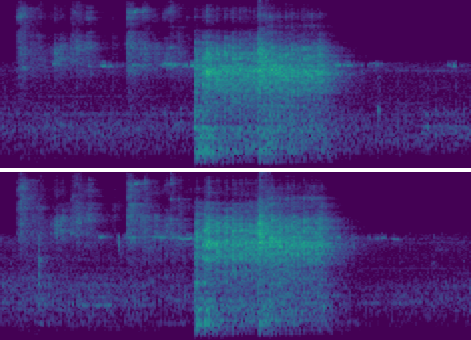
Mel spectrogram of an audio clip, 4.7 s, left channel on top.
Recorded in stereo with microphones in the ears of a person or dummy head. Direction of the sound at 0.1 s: 35° left (ahead or behind).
